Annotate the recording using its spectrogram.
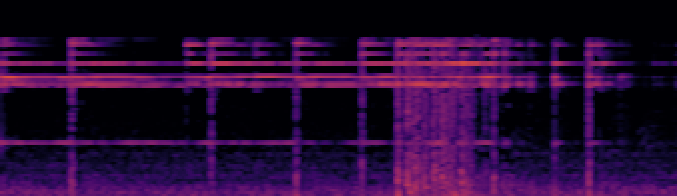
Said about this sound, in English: The right hand comes in towards you. And that represents music. And then when you do that, you play your bell.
